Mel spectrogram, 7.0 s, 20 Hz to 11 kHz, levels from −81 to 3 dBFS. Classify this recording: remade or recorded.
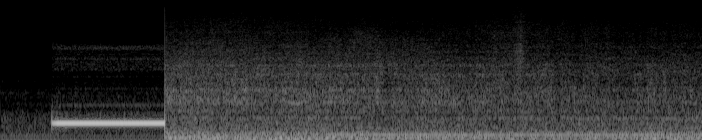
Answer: recorded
